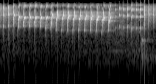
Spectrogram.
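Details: Lovebird ngekek song played to prompt a lovebird to sing: rapid, evenly pulsed high chattering notes with a buzzy, ringing quality, speeding up slightly toward the end.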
